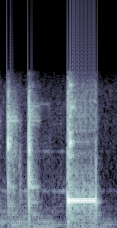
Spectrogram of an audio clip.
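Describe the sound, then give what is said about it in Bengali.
A phone call cut off right after being answered: two short clicks, then a single steady beep tone that holds briefly and stops abruptly. “আপনারা শুনতেই পাচ্ছেন phone receive করার সাথে সাথে কেটে যাচ্ছে।”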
